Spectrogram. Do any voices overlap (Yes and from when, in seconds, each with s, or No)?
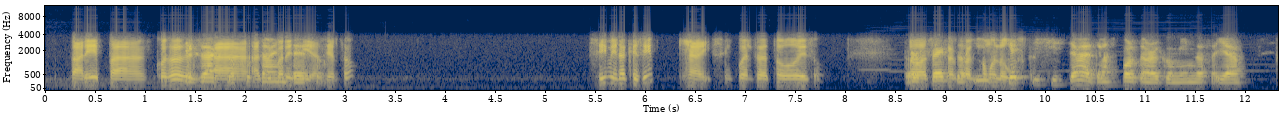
Yes, from 1.4 s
